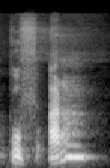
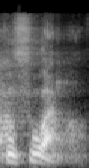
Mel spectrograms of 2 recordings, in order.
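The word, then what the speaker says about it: كُفُوًا: Harusnya kiro'ah masyuroh itu walam yakullahu kuf'an ahad bil hamzah. Dan rata-rata kiro'ah sab'ah bacanya kurok sab'ah bacanya walam yakullahu kuf'an, bukan kufuan. Tapi orang Quraisy itu yubaddilu nal hamzata wawan ba'da dhammi. Sehingga kufuan menjadi kufuan.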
